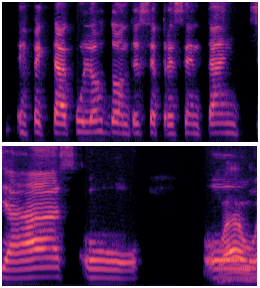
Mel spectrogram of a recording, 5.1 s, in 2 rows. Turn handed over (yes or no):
yes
